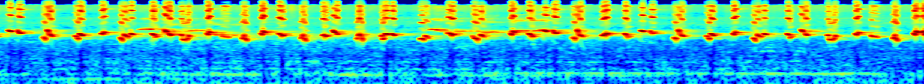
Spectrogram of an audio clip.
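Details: Lure recording of sooty-headed bulbul song for triggering bulbuls into song: a dense flurry of quick, clear chirps and little down-slurred whistles, steady throughout, with a faint low hum behind.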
